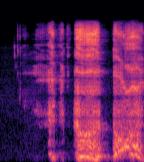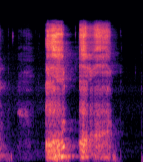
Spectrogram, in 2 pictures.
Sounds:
Throat clearing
